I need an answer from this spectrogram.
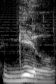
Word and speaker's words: Guile: Para pronunciarlo bien y en inglés sería guile. Hay gente que le dice guil, pero yo cuando era chico le decía gil y decidí simplemente llamarlo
